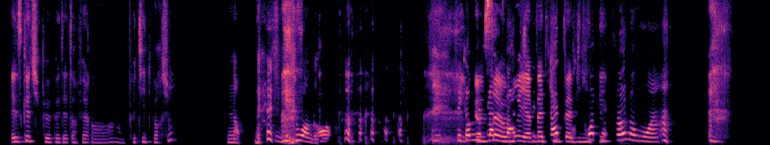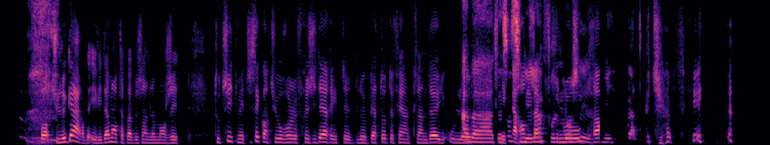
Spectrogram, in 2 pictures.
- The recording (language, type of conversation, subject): French, podcast, Peux-tu raconter une fois où tu as pris soin de quelqu’un en lui préparant un repas ?
- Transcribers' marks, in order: chuckle; laugh; chuckle; chuckle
